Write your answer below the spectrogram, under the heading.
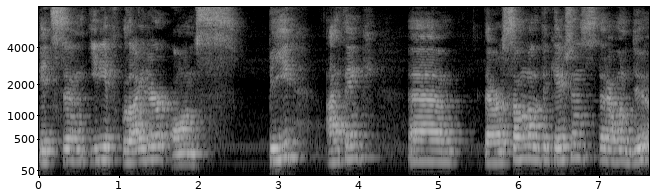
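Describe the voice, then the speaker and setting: A man with a non-native accent speaks at a high pitch with fairly even intonation, with audible room echo and noticeable background noise. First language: not English. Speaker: RC hobby video reviewer. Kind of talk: product review tutorial. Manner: hesitant, many fillers.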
